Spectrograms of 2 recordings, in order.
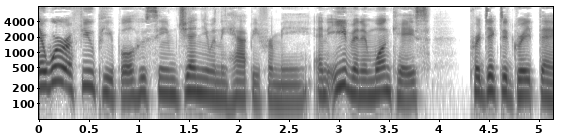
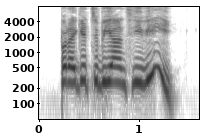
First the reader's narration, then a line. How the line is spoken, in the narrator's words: exclaim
